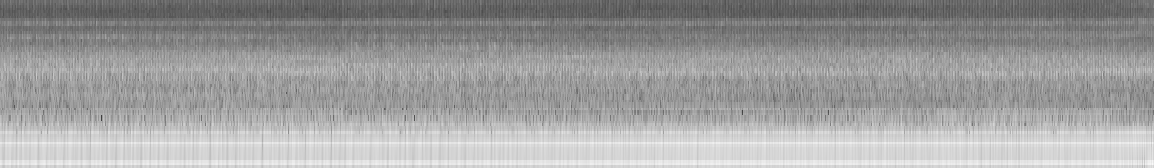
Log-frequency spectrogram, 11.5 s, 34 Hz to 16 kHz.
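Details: 1st Gen 12-valve Cummins truck after its injectors were rebuilt and reinstalled with pop pressures around 3,700 and good spray, chatter and leak-down: even diesel clatter at a steady idle, picking up slightly at the end, no misses; healthy.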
